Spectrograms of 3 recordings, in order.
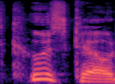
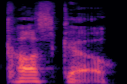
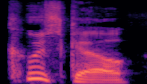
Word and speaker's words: Cusco: It is Cusco, not Cusco. Okay. For anyone that wants to know, it's technically they're Japanese, and it's pronounced Cusco, not Cusco.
